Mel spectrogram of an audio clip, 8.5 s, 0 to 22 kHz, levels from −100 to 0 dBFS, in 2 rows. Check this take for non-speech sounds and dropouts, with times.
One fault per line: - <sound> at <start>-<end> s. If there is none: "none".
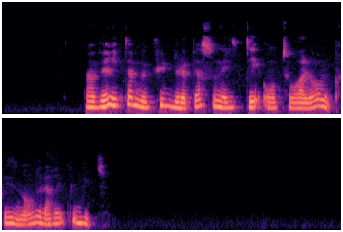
none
